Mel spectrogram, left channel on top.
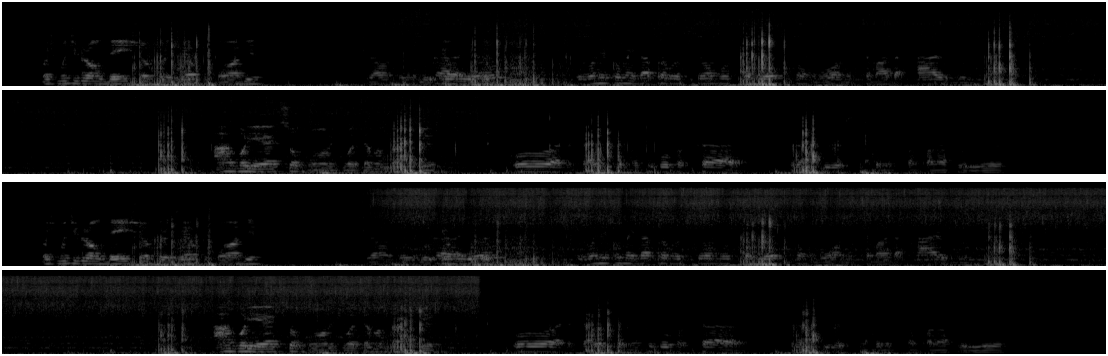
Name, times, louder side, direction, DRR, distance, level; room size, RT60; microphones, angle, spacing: voice 1, 0.4-2.6 3.6-3.7 4.2-4.9 13.1-15.4, equal, 10° right, 0.6 m, -52 dB
sound 1, 0.5-20.3, left 4 dB, 45° left, 0.3 m, -51 dB
sound 2, 3.4-15.8, right 11 dB, 55° right, 0.3 m, -51 dB
voice 2, 3.6-5.1 5.7-9.8 16.1-18.5 18.9-21.0, left 2 dB, 90° left, 0.9 m, -56 dB
2.2 x 2.1 x 2.8 m
head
